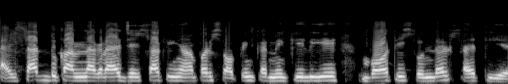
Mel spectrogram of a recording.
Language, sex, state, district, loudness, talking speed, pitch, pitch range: Hindi, male, Bihar, Jamui, -11 LUFS, 210 wpm, 175 Hz, 170-185 Hz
